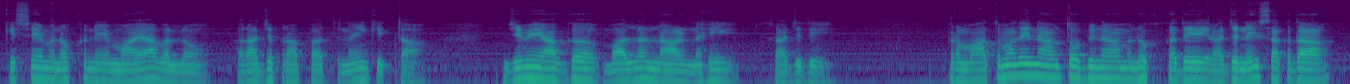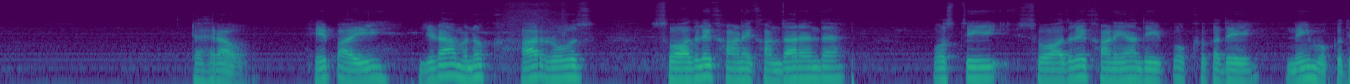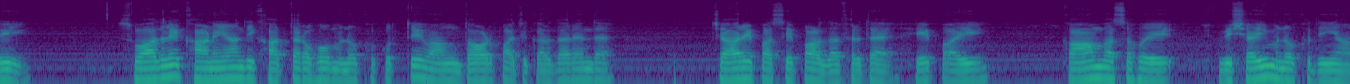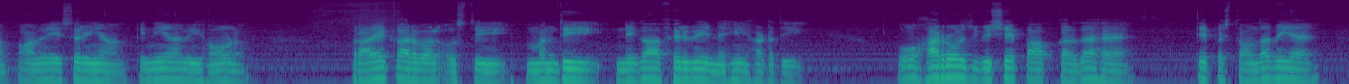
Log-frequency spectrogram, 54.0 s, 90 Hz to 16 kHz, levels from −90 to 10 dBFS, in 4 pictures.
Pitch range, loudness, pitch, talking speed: 100-120 Hz, -35 LUFS, 110 Hz, 105 wpm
